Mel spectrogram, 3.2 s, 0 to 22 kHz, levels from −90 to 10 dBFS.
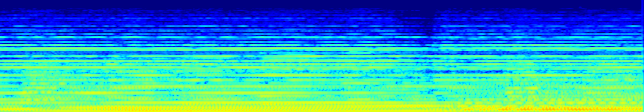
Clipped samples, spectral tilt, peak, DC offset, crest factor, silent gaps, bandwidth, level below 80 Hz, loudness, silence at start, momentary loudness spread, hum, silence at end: under 0.1%; -6.5 dB/octave; -12 dBFS; under 0.1%; 12 dB; none; 12 kHz; -30 dBFS; -24 LUFS; 0 s; 3 LU; none; 0 s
